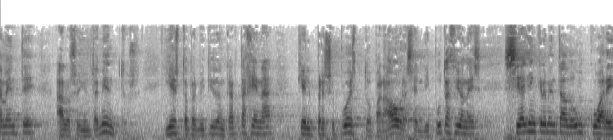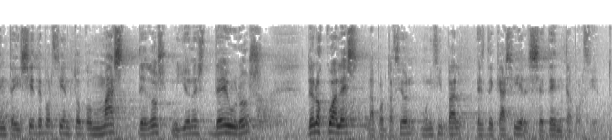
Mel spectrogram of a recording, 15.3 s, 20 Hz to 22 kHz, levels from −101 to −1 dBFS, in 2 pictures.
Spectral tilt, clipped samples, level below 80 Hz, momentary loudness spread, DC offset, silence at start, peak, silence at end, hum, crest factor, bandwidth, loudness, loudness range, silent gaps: -3 dB/octave; under 0.1%; -48 dBFS; 13 LU; under 0.1%; 0 s; -4 dBFS; 0 s; none; 24 dB; 11.5 kHz; -27 LUFS; 6 LU; none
